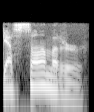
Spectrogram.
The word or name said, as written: gasometer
